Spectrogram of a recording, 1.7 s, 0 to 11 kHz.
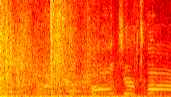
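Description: Gunfire in the video game Red Dead Redemption 2 crackles as a loud fusillade of overlapping shots and booms, under shouting voices, with ringing ricochet-like echoes trailing behind.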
